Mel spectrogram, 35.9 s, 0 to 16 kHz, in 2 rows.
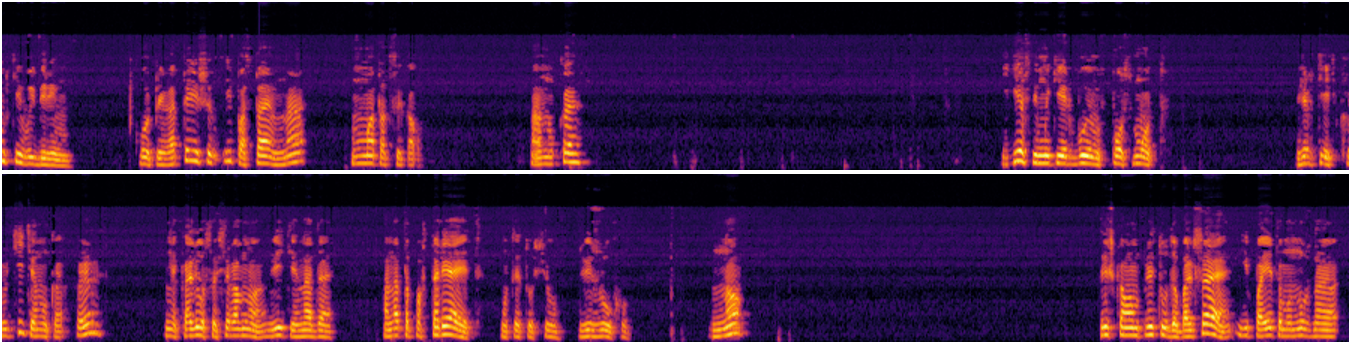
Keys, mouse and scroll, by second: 0.4-1.9 drag, 3.1 click, 7.9-9.1 middle drag, 9.5-10.1 middle drag, 10.5 click, 12.1 shift+click, 14.2-15.3 drag, 15.9 KP_1, 18.7 r, 23.5-25.5 middle drag, 26.8 KP_1, 28.4 r.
